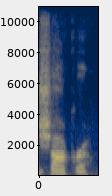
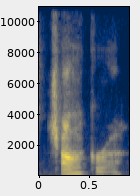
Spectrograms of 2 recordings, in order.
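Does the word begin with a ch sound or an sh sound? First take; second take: sh; ch. First: The word begins with an sh sound. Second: The word begins with a ch sound. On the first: This is the common American way of saying it. The speaker calls it wrong. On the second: This is the traditional original Sanskrit way. The speaker calls it right. "like chocolate. It's a cha cha cha sound"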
